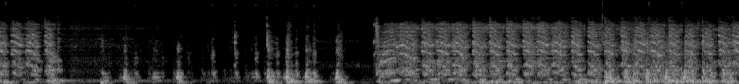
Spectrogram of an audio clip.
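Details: 1965 Plymouth Barracuda six-cylinder, cold start after sitting about a month, recently worked on: ragged cranking with uneven catches for nearly four seconds, then stumbles into a rough run; hard starting from fuel starvation.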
